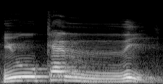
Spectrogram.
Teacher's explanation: Kemudian masukkan ke dzal. Di dzal itu ada sifat dharkhawa, jadi dialirkan.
